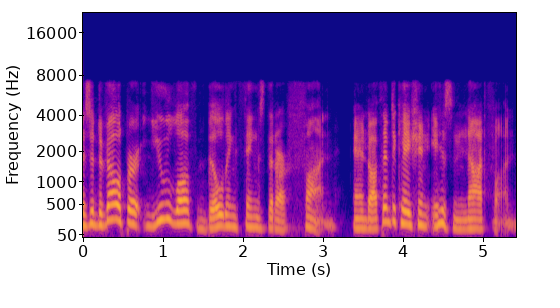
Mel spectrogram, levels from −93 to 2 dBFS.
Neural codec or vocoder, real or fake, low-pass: codec, 16 kHz, 4 kbps, FreqCodec, smaller model; fake; 7.2 kHz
